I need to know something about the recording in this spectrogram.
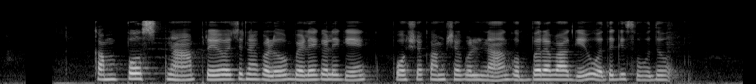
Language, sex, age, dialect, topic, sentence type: Kannada, female, 36-40, Central, agriculture, statement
